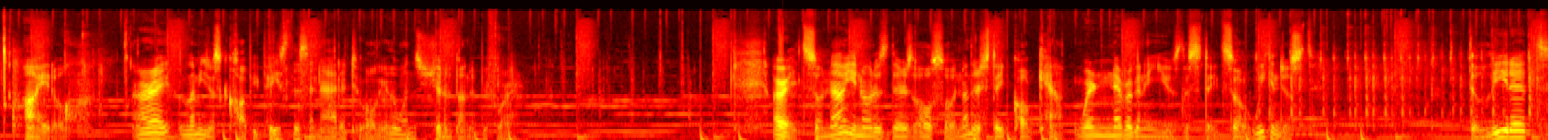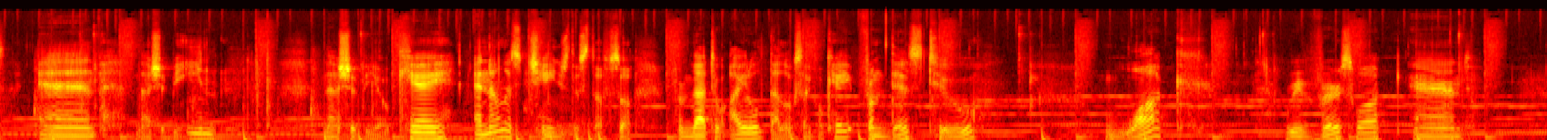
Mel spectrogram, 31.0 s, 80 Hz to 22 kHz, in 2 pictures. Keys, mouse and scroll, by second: 0.8 ctrl+s, 1.6-2.7 drag, 2.8 ctrl+c, 3.5 click, 5.0 ctrl+v, 5.4 click, 5.7 click, 6.3 BackSpace, 6.4 click, 6.6 ctrl+v, 6.6 click, 6.8 ctrl+v, 9.7 click, 11.0-12.0 drag, 12.6-15.3 typing, 16.4 ctrl+s, 16.9 click, 18.0 Return, 19.1 ctrl+s, 25.0 click, 25.2 click, 25.6 w, 26.8 click, 26.9 click, 27.6 click, 27.8 click, 28.1 r, 28.9 click, 29.1 click, 29.6 click, 29.7 click, 30.1 r.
